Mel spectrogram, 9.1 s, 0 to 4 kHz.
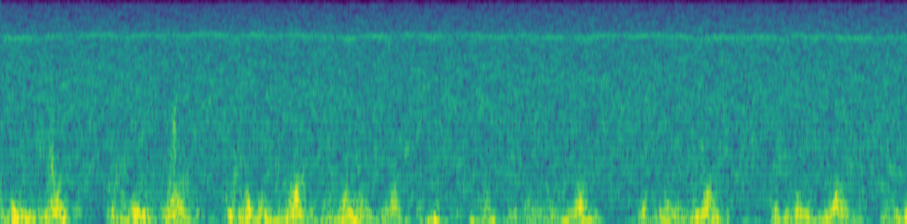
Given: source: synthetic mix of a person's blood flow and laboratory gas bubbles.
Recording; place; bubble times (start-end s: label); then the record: Doppler ultrasound of blood flow; precordium
no bubbles
From the record:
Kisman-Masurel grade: 000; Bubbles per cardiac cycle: 0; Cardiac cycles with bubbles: 0%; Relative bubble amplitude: no bubbles discernible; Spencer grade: 0 (complete lack of bubble signals)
